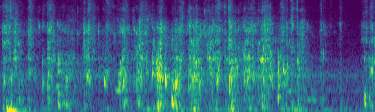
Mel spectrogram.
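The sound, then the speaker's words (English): Water mixed with BCAAs sloshes rapidly inside a closed water bottle being shaken, a continuous churning splash with quick rhythmic pulses, fairly loud, with no voices. “I'm shaking up my water.”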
